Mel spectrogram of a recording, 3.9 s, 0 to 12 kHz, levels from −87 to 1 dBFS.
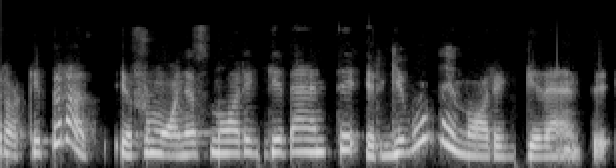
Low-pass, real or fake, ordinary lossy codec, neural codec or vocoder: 7.2 kHz; real; AAC, 32 kbps; none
